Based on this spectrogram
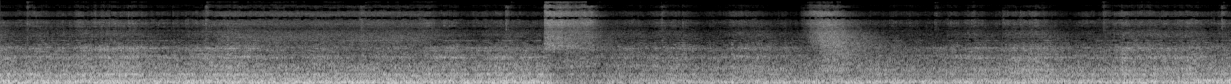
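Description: Deep diesel idle rumble with bright hissing bursts every few seconds; an odd noise at idle whose cause is unclear.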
